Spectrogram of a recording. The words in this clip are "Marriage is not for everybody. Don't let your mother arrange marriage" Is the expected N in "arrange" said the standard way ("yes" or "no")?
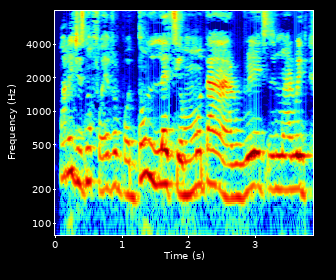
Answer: no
